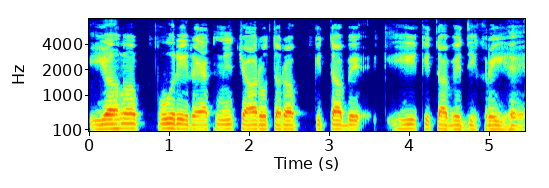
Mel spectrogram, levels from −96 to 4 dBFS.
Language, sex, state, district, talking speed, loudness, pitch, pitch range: Hindi, male, Bihar, Madhepura, 130 wpm, -22 LUFS, 115 Hz, 110-120 Hz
